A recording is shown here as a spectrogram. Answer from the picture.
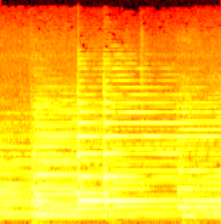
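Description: Piano playing an instrumental passage of a slow waltz between sung verses, with unhurried notes and chords struck a few times and left to ring.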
